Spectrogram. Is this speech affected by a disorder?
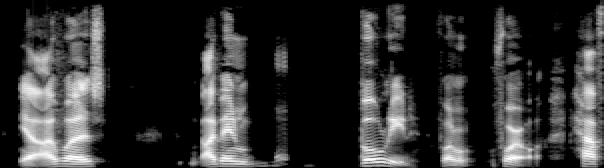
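Yes: Down syndrome; from birth.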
